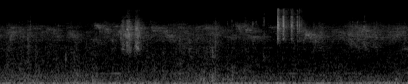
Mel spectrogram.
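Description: Two short bursts of bird sound, one about a second in and a sharper one near three seconds, over a faint steady background hiss.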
